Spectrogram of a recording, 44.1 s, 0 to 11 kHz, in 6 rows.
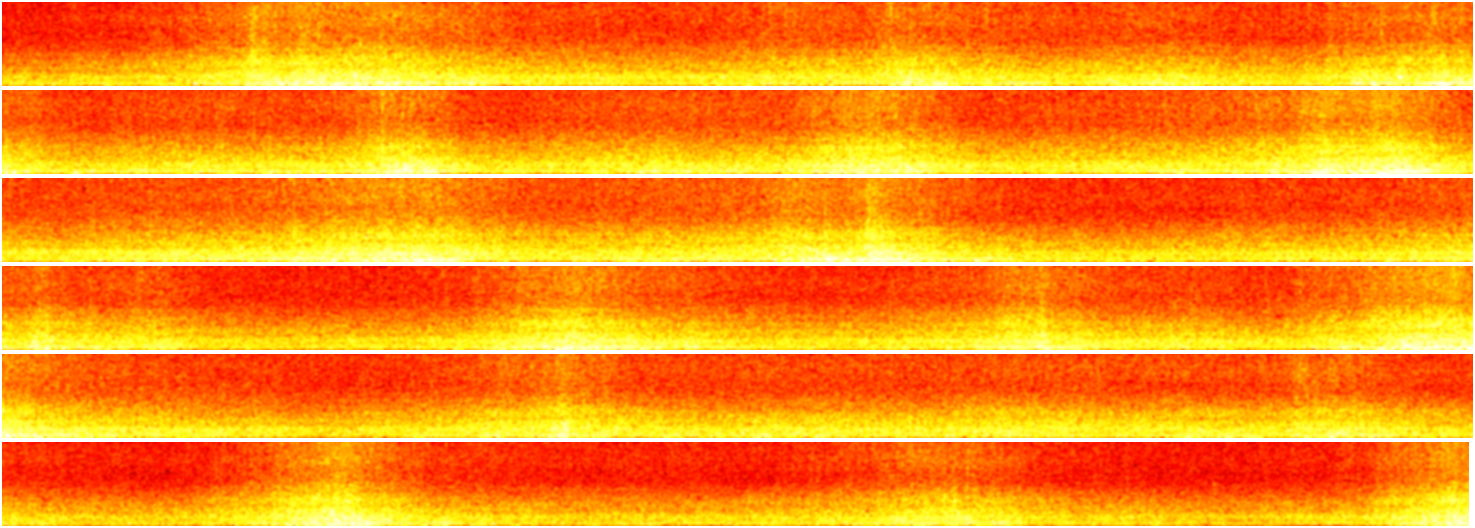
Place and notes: Neringos sav., Lithuania - The Beach at Night
Recordist: Saso Puckovski
Description: On the beach on a calm morning. Waves crashing. Recorded with ZOOM H2N Handy Recorder.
